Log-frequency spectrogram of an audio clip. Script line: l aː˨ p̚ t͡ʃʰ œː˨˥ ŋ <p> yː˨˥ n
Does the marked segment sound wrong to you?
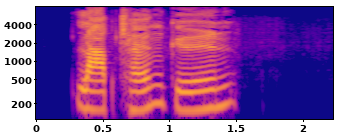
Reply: yes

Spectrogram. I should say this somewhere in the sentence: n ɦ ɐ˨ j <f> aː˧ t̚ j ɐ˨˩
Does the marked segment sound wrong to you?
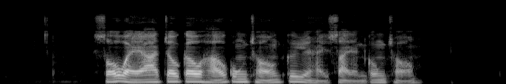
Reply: yes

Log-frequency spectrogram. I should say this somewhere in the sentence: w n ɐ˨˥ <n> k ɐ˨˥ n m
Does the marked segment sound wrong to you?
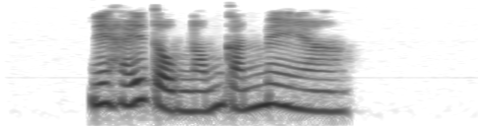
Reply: yes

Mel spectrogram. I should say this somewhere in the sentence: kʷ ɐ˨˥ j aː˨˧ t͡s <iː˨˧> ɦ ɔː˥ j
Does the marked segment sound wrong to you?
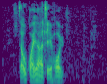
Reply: yes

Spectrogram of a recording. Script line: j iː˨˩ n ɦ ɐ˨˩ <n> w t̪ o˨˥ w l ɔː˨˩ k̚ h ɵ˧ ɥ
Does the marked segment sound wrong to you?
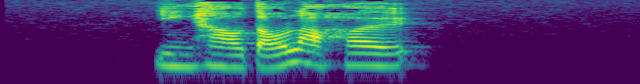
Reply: yes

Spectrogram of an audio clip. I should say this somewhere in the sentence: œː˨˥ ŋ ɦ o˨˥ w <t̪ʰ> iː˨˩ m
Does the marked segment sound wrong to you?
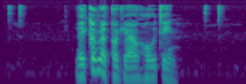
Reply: yes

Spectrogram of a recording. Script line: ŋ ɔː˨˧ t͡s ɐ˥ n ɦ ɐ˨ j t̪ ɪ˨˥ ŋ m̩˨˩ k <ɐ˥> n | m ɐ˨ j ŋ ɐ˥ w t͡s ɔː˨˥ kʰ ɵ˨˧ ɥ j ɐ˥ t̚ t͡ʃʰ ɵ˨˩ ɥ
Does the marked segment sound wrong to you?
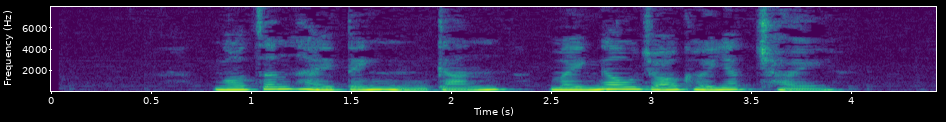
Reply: yes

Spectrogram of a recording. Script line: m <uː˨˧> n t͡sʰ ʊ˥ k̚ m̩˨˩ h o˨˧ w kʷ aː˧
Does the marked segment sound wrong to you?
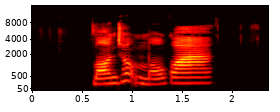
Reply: yes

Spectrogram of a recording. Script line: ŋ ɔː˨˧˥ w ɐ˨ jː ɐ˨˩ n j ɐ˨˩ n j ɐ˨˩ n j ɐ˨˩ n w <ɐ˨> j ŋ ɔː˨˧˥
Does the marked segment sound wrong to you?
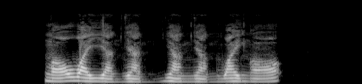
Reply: no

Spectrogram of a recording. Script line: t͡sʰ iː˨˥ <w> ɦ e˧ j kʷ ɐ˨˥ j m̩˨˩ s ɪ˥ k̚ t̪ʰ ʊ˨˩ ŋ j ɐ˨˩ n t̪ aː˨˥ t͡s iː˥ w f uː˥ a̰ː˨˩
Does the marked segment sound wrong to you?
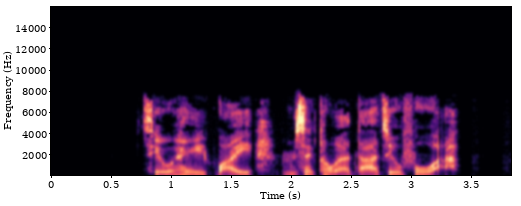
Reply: no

